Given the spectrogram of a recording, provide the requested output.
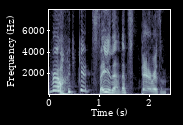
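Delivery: high, slow amused protest through a laugh; laughing disbelief. Real, not acted. Reviewer laughing at Megumin's church threat, amused. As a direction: laugh out that it's terrorism.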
